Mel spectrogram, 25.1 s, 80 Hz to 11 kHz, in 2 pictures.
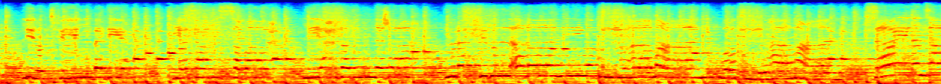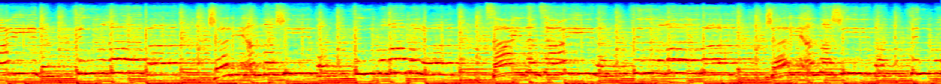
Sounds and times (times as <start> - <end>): Soundtrack music: 0.0 - 25.0.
